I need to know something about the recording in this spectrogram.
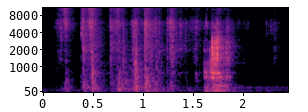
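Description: A deck of oracle cards being shuffled by hand: a run of quick, irregular card clicks and flicks, loudest a little before the end.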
